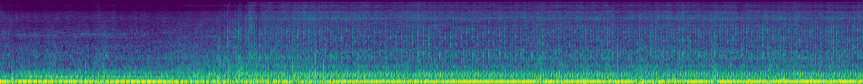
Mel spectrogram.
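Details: Honda Shadow V-twin with new custom exhaust pipes, on choke in neutral: deep, steady, even thrum settled at fast idle, no misses or knocks; running healthy, normal idle.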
